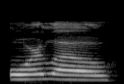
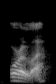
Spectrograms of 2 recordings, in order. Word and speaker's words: Orla: Orlo goes to John. Orla, I'm sorry, I'm pronouncing her name wrong. Orla goes to John.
